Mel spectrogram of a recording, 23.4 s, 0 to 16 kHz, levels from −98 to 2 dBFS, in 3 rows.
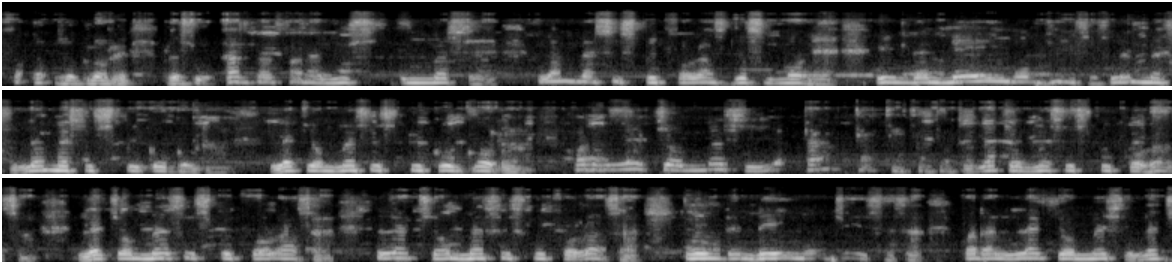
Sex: male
